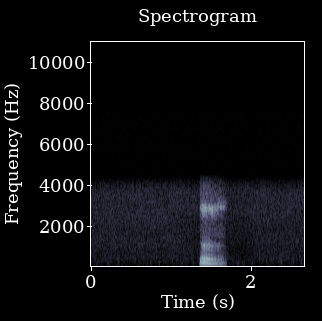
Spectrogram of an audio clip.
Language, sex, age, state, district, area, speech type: Santali, male, 18-30, West Bengal, Bankura, rural, conversation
